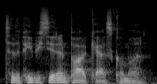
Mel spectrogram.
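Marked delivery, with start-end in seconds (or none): 1.1-1.5 Clement said the French way, kleh-MAHN, nasal ending, no final t; soft French Clement, stress on the last syllable; French pronunciation. Shown as a demonstration. Host welcoming the guest from France by name. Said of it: "your name is Clement".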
